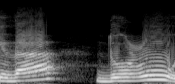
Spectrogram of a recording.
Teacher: यहाँ पर देखें इज़ा दुऊ, ये आइन है, यहाँ पर जो मद है ये वाव मद्दा है, वाव मद्दा के बाद हमजा दूसरे कलमे में है, तो यहाँ पर मद्दे मुनफसिल होगा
